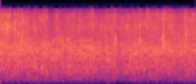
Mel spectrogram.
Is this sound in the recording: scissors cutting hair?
no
